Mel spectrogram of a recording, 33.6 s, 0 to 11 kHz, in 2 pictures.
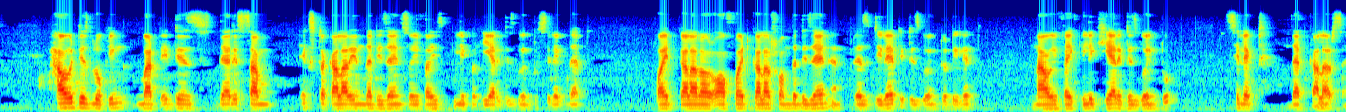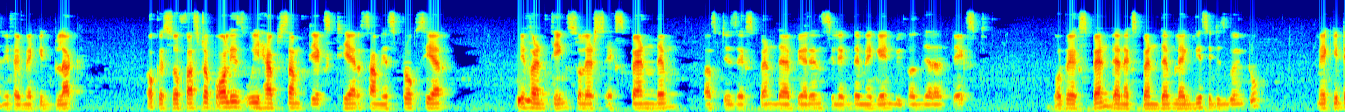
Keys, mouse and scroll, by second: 0.4-1.2 alt+scroll up 1, 2.1 click, 2.8 alt+scroll up 1, 5.1 click, 10.5 Delete, 11.9 alt+scroll down 1, 13.3 click, 14.6 alt+scroll down 1, 16.0 click, 18.1 v, 18.6 click, 19.1 alt+scroll down 1, 19.8-21.2 drag, 23.6-33.6 drag.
